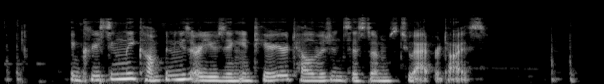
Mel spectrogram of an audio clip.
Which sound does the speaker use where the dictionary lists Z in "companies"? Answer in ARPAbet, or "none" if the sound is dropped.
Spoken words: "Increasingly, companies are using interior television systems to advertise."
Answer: Z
